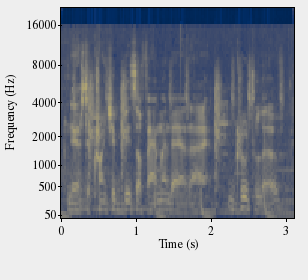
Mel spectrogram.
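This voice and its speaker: A man speaks at a moderate pace. Music is clearly heard in the background. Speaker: food vlogger. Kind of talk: casual food review. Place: cafe. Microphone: lapel.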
